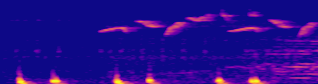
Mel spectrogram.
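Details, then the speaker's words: Dog's heartbeat heard through a stethoscope, described as very fast; dull, regular low thumps with birds chirping in the background. "അല്ലേ ഇവന്റെ ഹൃദയം എന്തൊരു fast ആയിട്ടാ ഇരിക്കുന്നേ"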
